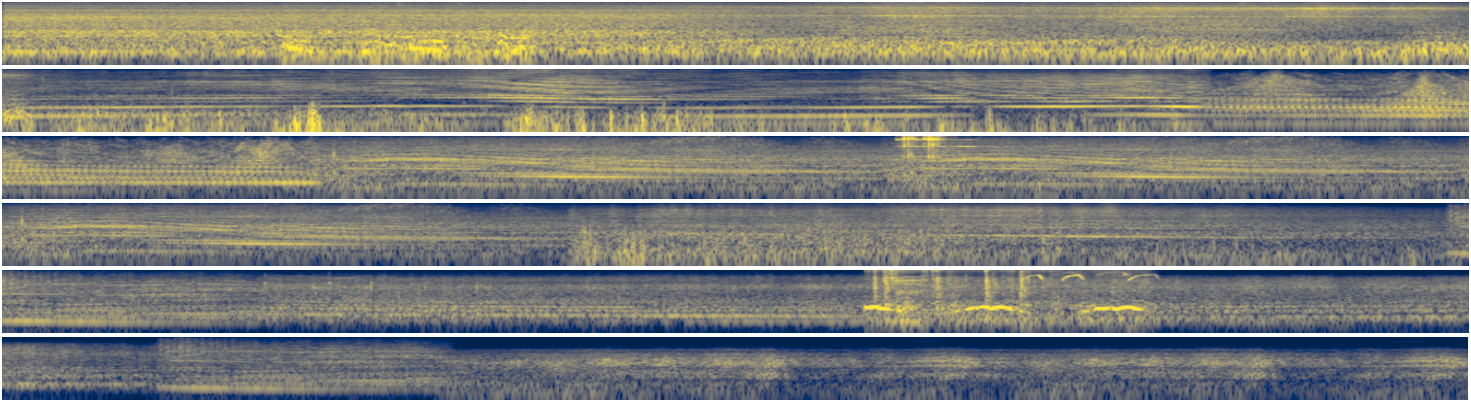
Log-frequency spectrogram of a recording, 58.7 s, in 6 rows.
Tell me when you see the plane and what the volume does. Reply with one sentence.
You can hear the plane from 0.0 to 58.6 s, getting quieter.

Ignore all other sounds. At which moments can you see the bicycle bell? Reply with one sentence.
The bicycle bell can be heard from 25.5 to 26.9 s.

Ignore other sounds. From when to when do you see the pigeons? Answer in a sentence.
You can hear the pigeons from 1.9 to 3.6 s and from 44.9 to 46.9 s.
